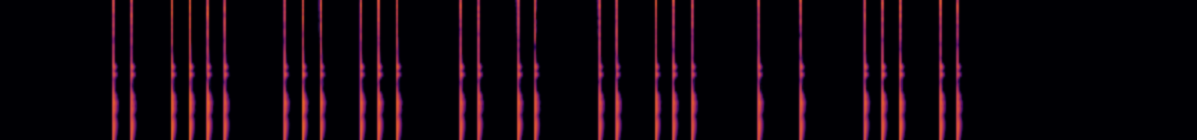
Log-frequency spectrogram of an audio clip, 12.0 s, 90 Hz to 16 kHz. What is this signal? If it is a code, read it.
Tap code, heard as knocks on wood, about 6 knocks a second. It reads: INGHAM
